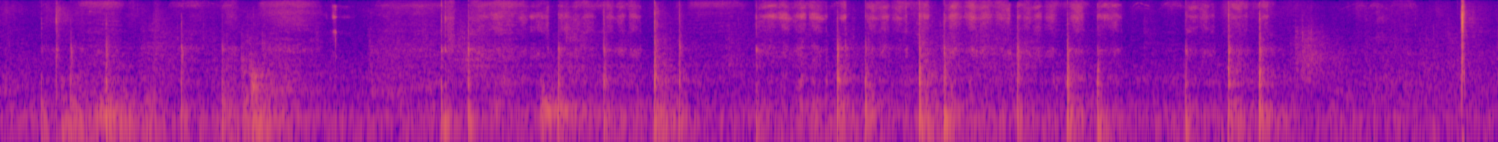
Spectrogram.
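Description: Handwriting of an x-hat symbol, heard as many short, faint scratchy pen strokes in an irregular rhythm with small taps between them.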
